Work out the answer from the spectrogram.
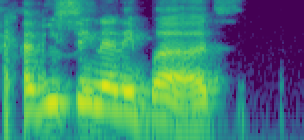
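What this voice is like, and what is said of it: Awful but funny British accent. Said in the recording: “I do them, but awful, but funny ... Do a British accent”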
